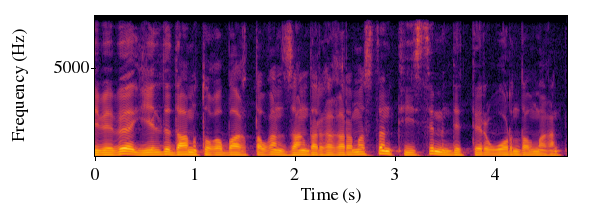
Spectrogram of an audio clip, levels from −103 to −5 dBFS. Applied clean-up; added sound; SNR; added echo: none; none; none; none.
